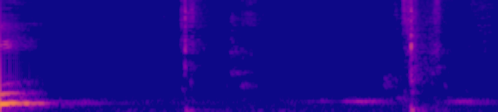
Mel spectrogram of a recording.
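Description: A single short, sharp snap of a tarot card being pulled from the deck in the hand, about a second in, with a second faint card click at the very end.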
